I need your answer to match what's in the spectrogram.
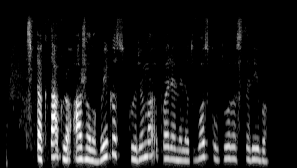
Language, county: Lithuanian, Klaipėda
